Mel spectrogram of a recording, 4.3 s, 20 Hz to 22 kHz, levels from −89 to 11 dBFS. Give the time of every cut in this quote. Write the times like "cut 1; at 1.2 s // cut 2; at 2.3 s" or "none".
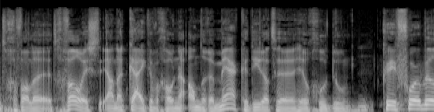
none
